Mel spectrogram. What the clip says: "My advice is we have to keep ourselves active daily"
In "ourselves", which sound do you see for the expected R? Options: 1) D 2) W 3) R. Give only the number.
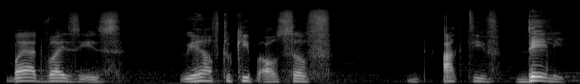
2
